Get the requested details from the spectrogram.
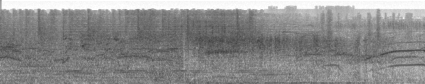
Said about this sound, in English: That is a plane crashing.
